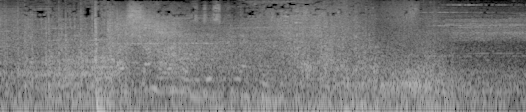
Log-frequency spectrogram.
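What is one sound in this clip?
A structure explodes and crumbles with a loud crash.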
